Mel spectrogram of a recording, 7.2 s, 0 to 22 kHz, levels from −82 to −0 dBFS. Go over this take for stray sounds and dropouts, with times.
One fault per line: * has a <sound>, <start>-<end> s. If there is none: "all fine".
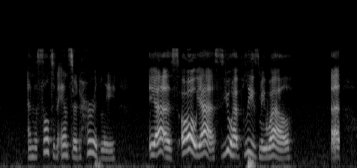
* has a laugh, 6.6-6.8 s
